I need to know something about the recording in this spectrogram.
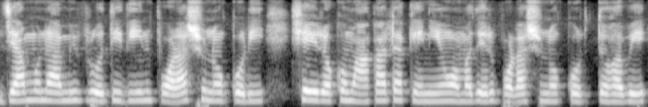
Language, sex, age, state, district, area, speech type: Bengali, female, 60+, West Bengal, Purba Medinipur, rural, spontaneous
